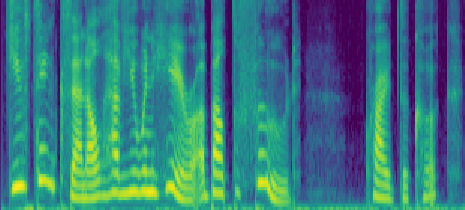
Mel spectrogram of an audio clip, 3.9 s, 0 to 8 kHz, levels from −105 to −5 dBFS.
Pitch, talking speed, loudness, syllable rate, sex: 250 Hz, 230 wpm, -17 LUFS, 5.3 syllables/s, female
